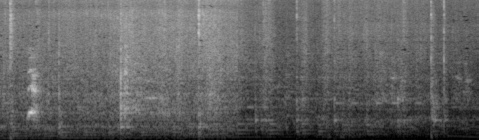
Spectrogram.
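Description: Diced luncheon meat and tuna sizzling in a wok while a metal spatula stirs them, scraping and clicking against the pan. The sizzle and scraping are louder for the first three and a half seconds, then quieten.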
